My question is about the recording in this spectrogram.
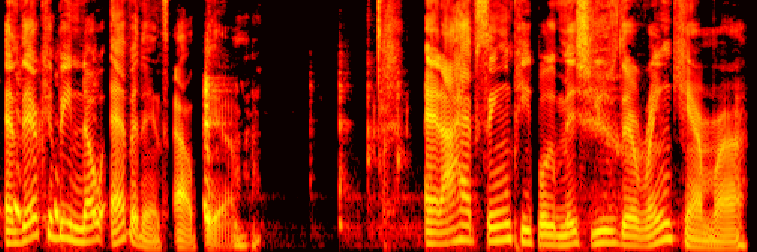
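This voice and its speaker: A man's voice: mid-range voice, wildly swooping pitch, moderate pace, creaky, fairly bright tone, slight background noise. A man hosting a casual podcast chat, ranting emphatically and swearing freely. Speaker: podcast host.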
